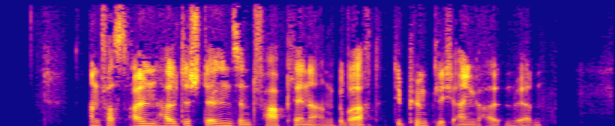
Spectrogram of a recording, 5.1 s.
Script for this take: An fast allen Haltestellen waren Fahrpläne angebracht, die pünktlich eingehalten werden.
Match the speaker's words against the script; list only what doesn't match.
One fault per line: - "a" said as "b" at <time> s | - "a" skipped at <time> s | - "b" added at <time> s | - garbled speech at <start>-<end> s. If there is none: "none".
- "waren" said as "sind" at 1.9 s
